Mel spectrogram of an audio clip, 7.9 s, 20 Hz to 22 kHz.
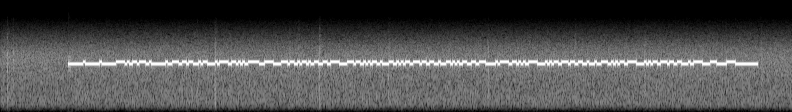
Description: RTTY (45.45 baud, 170 Hz shift), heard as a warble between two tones, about 2200 Hz centre. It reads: ALBERTO DIO SUS PRIMEROS PASOS COMO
